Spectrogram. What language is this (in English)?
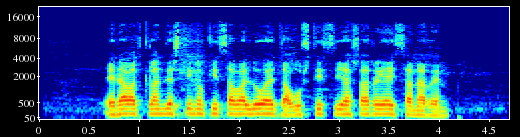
Basque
